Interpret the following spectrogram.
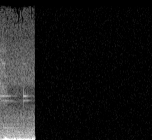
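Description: Outdoor background noise, heaviest in the low end, cuts off abruptly about half a second in, followed by complete silence.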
